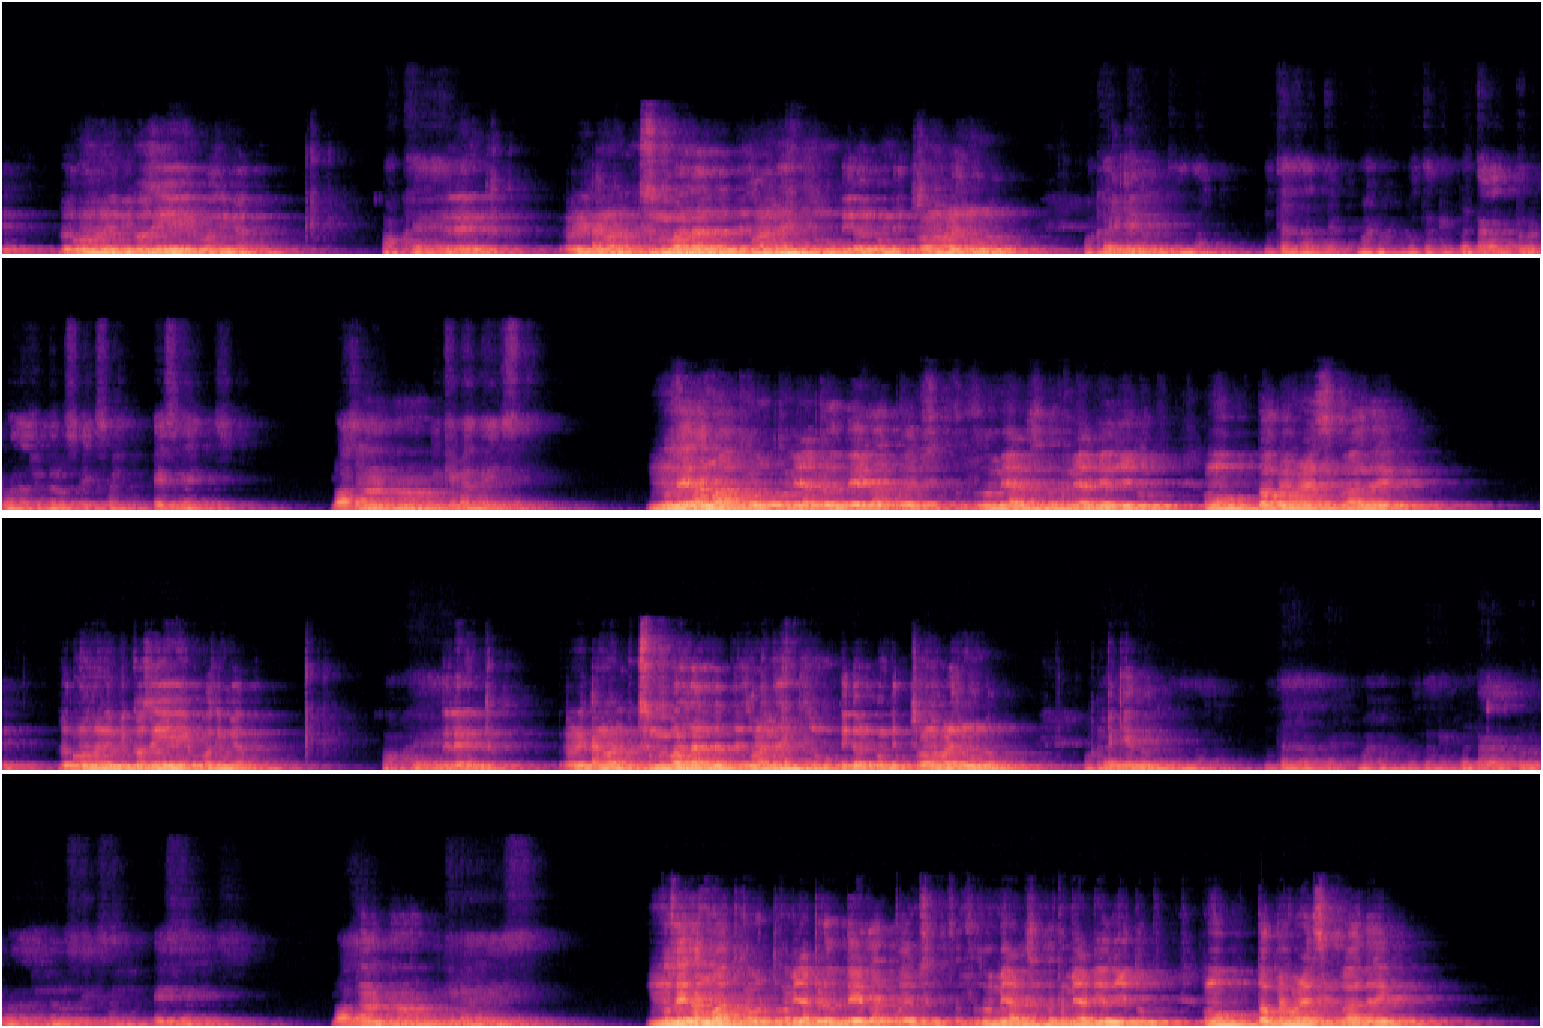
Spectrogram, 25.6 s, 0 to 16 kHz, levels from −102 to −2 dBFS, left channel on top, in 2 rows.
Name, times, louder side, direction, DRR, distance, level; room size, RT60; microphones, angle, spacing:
voice 1, 0.5-2.0 3.6-4.2 4.6-8.3 9.1-9.7 15.8-16.5 18.2-22.4 22.8-24.4, right 1 dB, 75° right, 3 dB, 5.5 m, -24 dB
voice 2, 3.2-3.8 9.0-10.1 10.5-14.6 15.6-17.2, left 1 dB, 70° left, -4 dB, 3.8 m, -36 dB
25.0 x 17.0 x 8.7 m, 1.2 s
head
